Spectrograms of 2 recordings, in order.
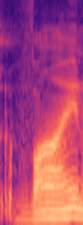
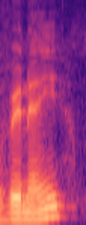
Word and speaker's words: Vine: But another one is Vine or Vinay. Some people pronounce that a bit differently.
